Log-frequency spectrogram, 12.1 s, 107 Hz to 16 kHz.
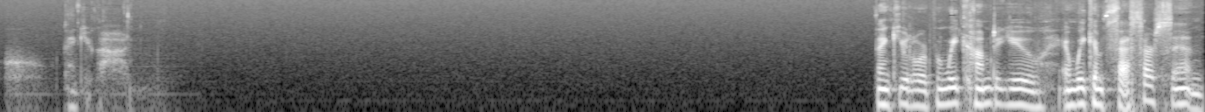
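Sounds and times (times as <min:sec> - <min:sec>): person whispering: 0:00.0 - 0:01.5.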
